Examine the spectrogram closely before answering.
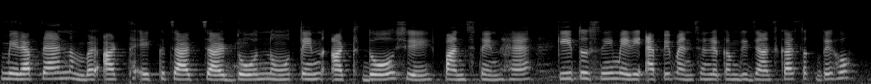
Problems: background sounds at intervals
